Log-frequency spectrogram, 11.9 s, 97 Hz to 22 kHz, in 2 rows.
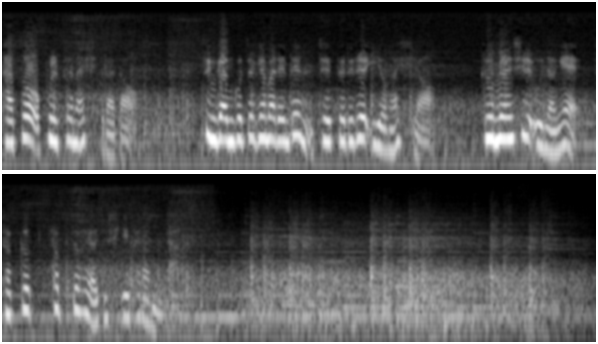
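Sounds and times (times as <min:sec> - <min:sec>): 
speech: 0:00.0 - 0:07.8
Saemaul express passenger train rumbling on rails: 0:00.0 - 0:11.8.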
